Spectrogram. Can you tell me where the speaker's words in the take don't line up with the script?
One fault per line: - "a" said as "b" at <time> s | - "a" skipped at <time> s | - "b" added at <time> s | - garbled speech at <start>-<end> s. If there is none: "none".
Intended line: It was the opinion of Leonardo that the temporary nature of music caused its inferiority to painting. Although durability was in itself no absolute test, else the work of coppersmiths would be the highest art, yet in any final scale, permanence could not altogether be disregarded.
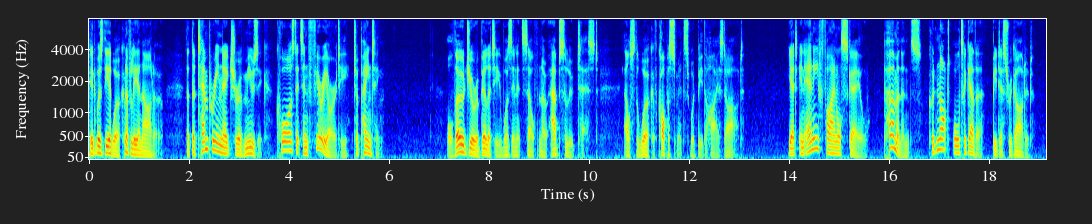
- "opinion" said as "work" at 0.4 s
